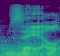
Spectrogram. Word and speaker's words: Zexal: Zexal, or Zale if you prefer the original pronunciation, is where things start to get fuzzy.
